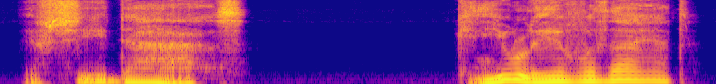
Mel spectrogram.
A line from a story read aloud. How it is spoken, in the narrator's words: whispered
